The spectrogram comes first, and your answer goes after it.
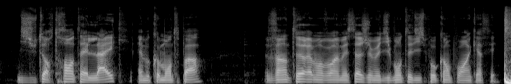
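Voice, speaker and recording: A man speaks at a very fast pace and fairly low pitch in a flat monotone. The sound is dry and close with no echo, with music behind him. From Burgundy, raised near Arcachon, France. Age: 20s. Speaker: stand-up comedian. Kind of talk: interview answer. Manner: casual.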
